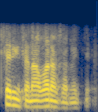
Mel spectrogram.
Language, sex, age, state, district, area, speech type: Tamil, male, 30-45, Tamil Nadu, Krishnagiri, rural, conversation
